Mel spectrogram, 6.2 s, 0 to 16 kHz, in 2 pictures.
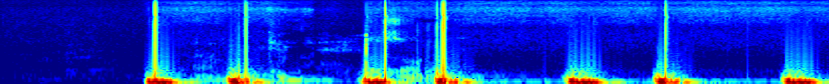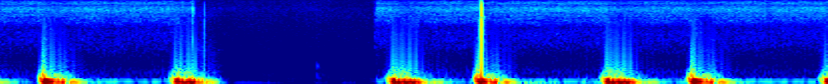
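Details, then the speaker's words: Auscultation of a patient being assessed for possible aortic stenosis or mitral regurgitation: regular heart sounds in two beats at about 74 per minute, no murmur heard; normal heart sounds. "As bolhas estão em 2 tempos, né? Não escutei nenhum sopro de estenose aórtica, não escutei sopro de insuficiência mitral."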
